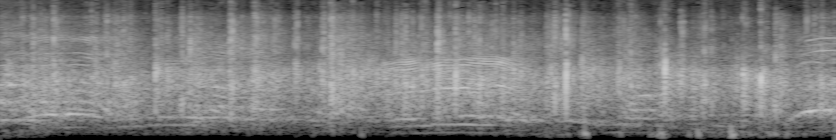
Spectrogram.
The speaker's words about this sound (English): Come on, don't clap if you're going to do it like that. Clap like you mean it.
